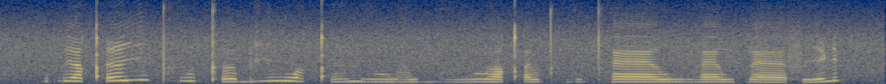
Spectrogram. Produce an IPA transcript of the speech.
ɓ e qʼ iː l t̪ʰ ə̤ l kʼ œ b i l w ə̤ qʼ i̤ m e̤ l w a̤ w bʱ ə̤ l ɤ qʼ ə l t̪ʰ i̤ w t̪ʰ æː w ɦ æː w ɓ æː f e ɳ

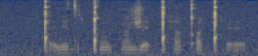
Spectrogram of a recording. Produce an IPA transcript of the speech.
ǃ ɛ̰ l ɪ d ɔ ǃ õ k ã ʒ ɛ̰ ǃʰ ɛ qʼ ə ǃʰ ɛ̰

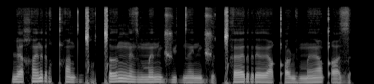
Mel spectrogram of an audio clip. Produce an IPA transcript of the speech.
ɳ ɛ χ ə̃ r ə̤ qʰ ɐ̃ d ɡ͡ǀ ɔ̤ ǀ ɤ ŋ ə̃ z m ə̃ n d͡ʒ y d ə̃ ɪ̯ n d͡ʒ o ǀʰ ɐ r əː qʼ o ɳ ə̤ m ə̃ː qʼ ɤ z

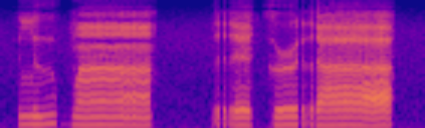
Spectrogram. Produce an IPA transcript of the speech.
l ɯ b ã | r ɛ k ə˞ r a

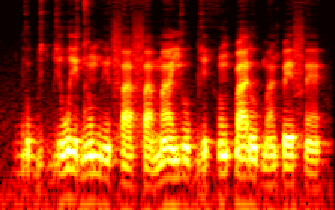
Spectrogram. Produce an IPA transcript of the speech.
ɡ͡b u˧ b i˨ ɡ͡b i˨˦ w i˦˨ d ũ˧ b ĩ˨ f a˨ f a˨ m ã˧ j u˧ b i˦ h ũ˦ k͡p a˦ ɾ u˦˨ b ã˧ k͡p e˧ f ɛ̃˧

